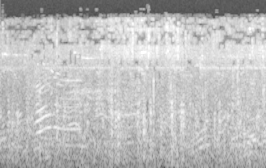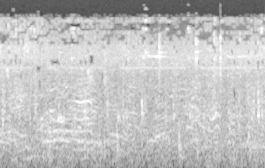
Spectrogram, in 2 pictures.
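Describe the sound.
Hooves clip-clopping as a horse-drawn wagon pulls into town, a steady trotting rhythm over several seconds with murmuring voices in the background.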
